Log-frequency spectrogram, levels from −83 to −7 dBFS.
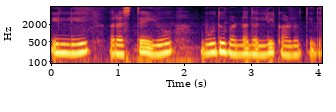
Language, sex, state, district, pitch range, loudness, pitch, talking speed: Kannada, female, Karnataka, Raichur, 175-215 Hz, -15 LUFS, 195 Hz, 75 wpm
